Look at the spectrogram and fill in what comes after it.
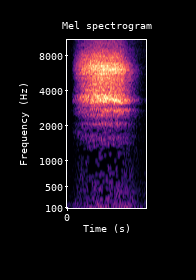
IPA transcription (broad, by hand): ʃ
